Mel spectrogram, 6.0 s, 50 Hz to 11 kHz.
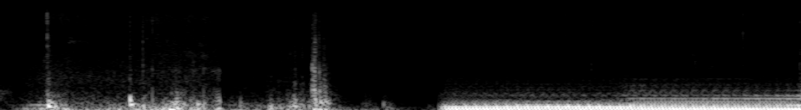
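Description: Nissan Z sports car's V6 engine cutting in abruptly about halfway through and then running at a steady, loud cold idle, just after starting. Before it, an irregular, rougher noise fills the first half.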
